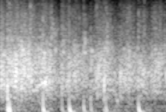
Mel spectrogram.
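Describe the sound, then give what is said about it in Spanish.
Audience applause at a Venezuelan presidential address, a thick wash of steady clapping with a few louder individual claps popping out through the short stretch. “quiero que le demos un aplauso pues a esos venezolanos que votaron por el sí, no importa.”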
